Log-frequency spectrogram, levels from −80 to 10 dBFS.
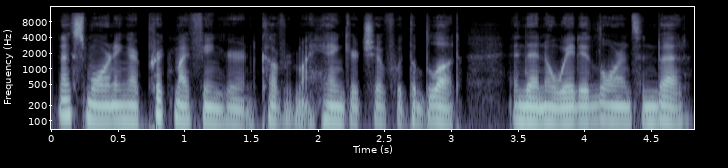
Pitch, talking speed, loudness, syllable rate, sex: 95 Hz, 235 wpm, -21 LUFS, 6.9 syllables/s, male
